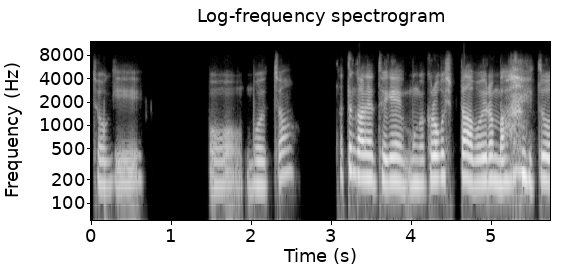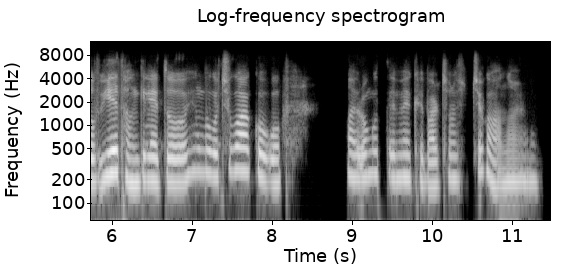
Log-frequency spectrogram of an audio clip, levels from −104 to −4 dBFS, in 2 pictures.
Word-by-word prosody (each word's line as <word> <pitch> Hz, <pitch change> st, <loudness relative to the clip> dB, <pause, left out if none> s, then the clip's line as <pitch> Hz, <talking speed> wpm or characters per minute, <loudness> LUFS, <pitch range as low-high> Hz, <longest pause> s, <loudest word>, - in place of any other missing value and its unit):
저기 100 Hz, -, -6 dB, 0.8 s
뭐 85 Hz, +1 st, -7 dB
뭐였죠? 175 Hz, +9 st, -5 dB, 0.5 s
하여튼간에 215 Hz, -5 st, +4 dB
'되게 190 Hz, 0 st, +2 dB
뭔가 180 Hz, 0 st, -4 dB
그러고 205 Hz, +3 st, +4 dB
싶다.' 215 Hz, -2 st, +3 dB
뭐 185 Hz, +1 st, +2 dB
이런 195 Hz, 0 st, +4 dB
마음이 195 Hz, +3 st, +3 dB
또 195 Hz, -1 st, +3 dB
위의 225 Hz, +7 st, +7 dB
단계에 195 Hz, -1 st, -1 dB
또 185 Hz, +1 st, 0 dB
행복을 245 Hz, -1 st, -3 dB
추구할 260 Hz, 0 st, +2 dB
거고 190 Hz, -6 st, -1 dB, 0.8 s
아 220 Hz, -2 st, -1 dB
요런 215 Hz, +1 st, -2 dB
것 230 Hz, -2 st, -8 dB
때문에 210 Hz, 0 st, -4 dB
그게 190 Hz, -, -9 dB
말처럼 180 Hz, +5 st, -5 dB
쉽지가 205 Hz, +4 st, -5 dB
않아요. 190 Hz, 0 st, -7 dB
195 Hz, 310 characters per minute, -21 LUFS, 185-220 Hz, 0.8 s, 위의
